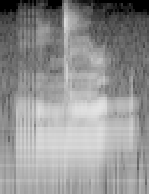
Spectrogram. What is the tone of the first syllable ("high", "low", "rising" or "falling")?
low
